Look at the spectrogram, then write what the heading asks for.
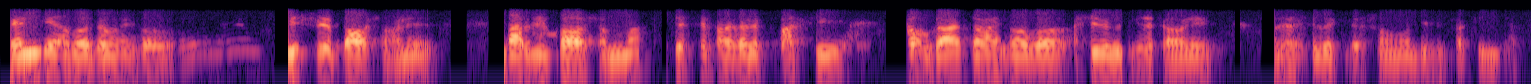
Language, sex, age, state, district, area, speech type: Nepali, male, 60+, West Bengal, Kalimpong, rural, conversation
